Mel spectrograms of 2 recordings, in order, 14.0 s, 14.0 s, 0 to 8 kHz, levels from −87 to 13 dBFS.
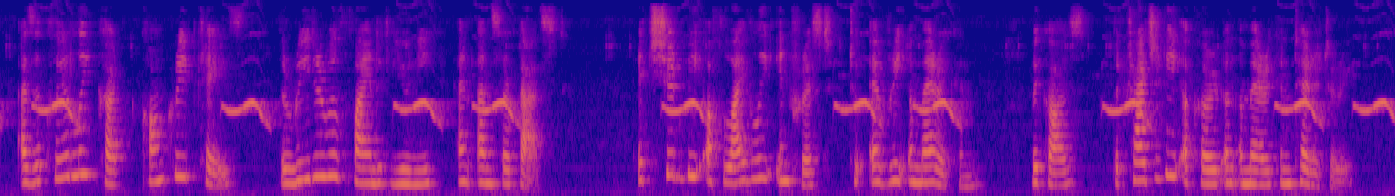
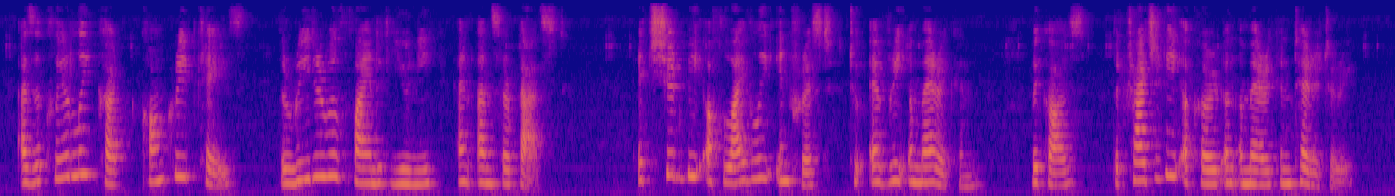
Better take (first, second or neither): second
